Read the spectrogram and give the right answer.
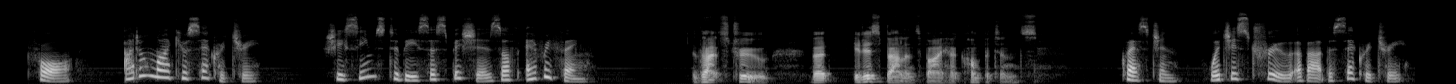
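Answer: She is suspicious but competent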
